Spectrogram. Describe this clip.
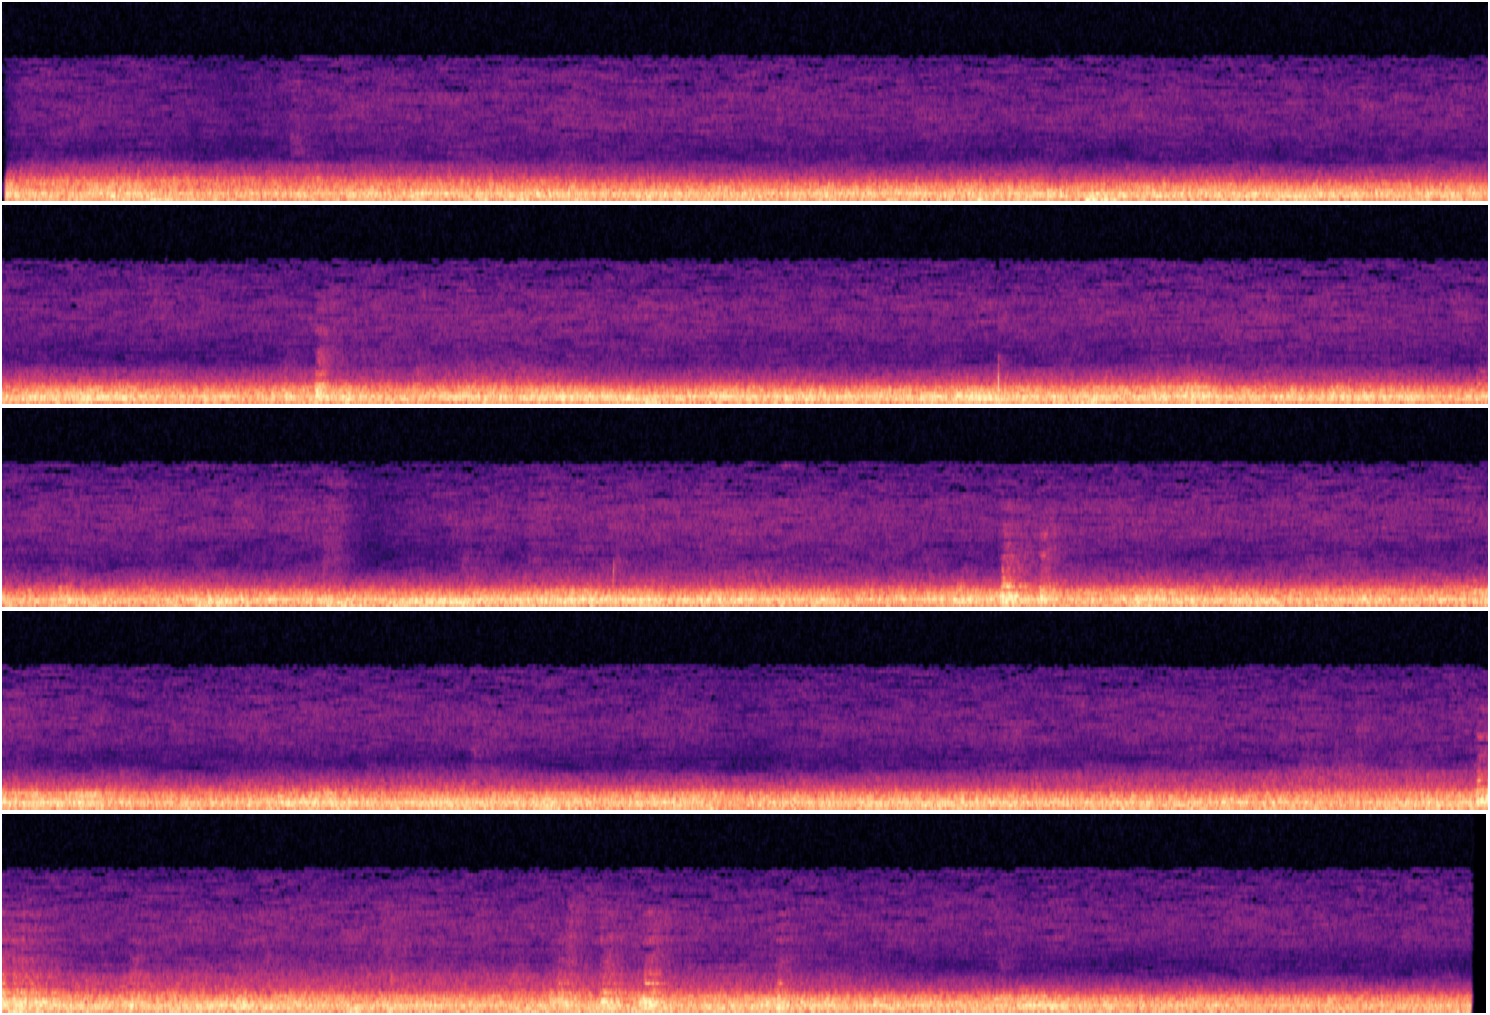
City Sound at night
Sound of Cologne at night
wind, city, night, noises, highway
